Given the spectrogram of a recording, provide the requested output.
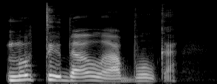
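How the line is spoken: Laughing. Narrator (Russian): хохотнул Вальдекрис

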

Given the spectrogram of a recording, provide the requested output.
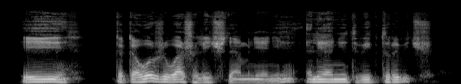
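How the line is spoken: Gentle inquiry. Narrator (Russian): мягко поинтересовался

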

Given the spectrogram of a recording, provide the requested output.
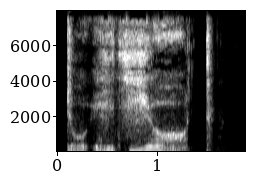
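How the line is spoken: Snarling. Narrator (German): fauchte Chagrat

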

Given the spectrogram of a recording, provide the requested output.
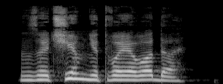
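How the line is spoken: Agonized moan. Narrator (Russian): простонал он мучительно

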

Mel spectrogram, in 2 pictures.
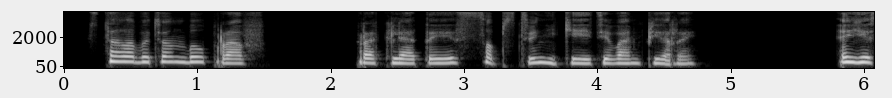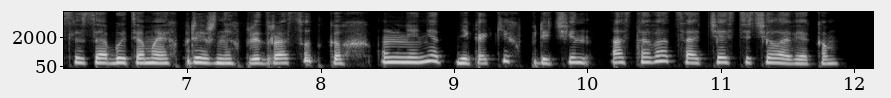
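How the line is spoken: Even voice. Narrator (Russian): ровным голосом продолжала я

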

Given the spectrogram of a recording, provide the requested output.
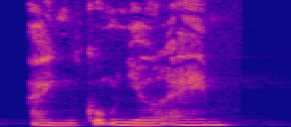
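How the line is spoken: Low voice in German. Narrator (Vietnamese): Tưởng Mết Xuyên khẽ nuốt nước bọt, anh thấp giọng đáp bằng tiếng Đức

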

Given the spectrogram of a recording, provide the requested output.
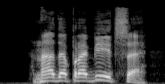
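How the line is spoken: Shouted out. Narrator (Russian): выкрикнул

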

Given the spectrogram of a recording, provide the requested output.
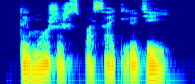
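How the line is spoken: Whisper. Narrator (Russian): шепнул голос

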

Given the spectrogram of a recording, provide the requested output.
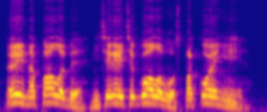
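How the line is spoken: Shouted. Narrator (Russian): кричал команде

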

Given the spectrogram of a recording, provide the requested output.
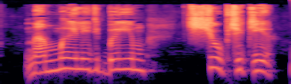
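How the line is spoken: Grumbling. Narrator (Russian): ворчал Тин

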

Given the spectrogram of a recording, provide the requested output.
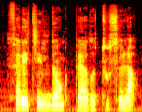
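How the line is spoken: Murmur. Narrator (French): murmura-t-il

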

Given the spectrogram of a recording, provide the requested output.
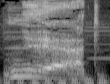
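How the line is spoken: Hoarse, helpless. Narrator (Russian): хрипел я от бессилия

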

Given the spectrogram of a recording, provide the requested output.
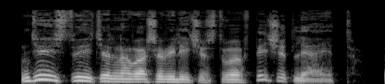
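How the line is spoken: Tired. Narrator (Russian): устало сказал Лансер

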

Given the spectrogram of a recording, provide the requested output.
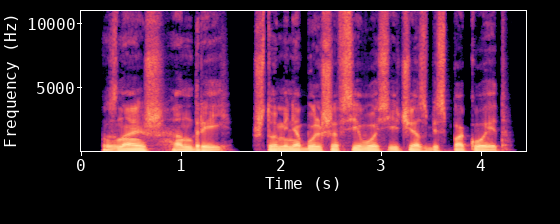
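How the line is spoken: Plain. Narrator (Russian): спросил Петрович

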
